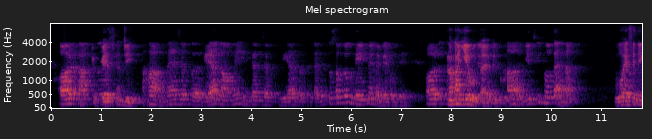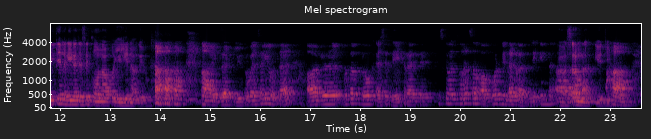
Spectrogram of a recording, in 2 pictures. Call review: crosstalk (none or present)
present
